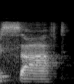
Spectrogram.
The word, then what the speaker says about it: soft: Here too, Sergey, AW is the standard pronunciation. You'll definitely hear soft. Soft is very New York, very Boston for the soft. I do recommend AW for soft too.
